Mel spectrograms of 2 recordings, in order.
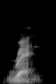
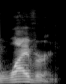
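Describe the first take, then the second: First: The word is said with one syllable. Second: The word is said with two syllables. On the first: The speaker calls it right. "it's actually supposed to be pronounced wren" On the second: The speaker calls it wrong. "They're spelt like they should say wyvern"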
